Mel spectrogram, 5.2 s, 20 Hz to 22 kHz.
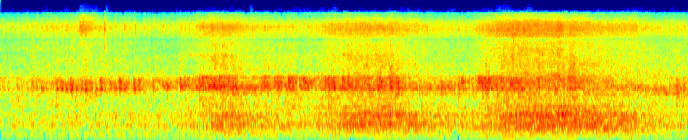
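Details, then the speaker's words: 1989 Toyota Hilux Surf (4Runner), 2L-TE turbo diesel, 5-speed manual, 4WD, 106,000 km, just started; steady diesel clatter swells smoothly through light revs and settles back with no knocks; healthy idle. "Sounds great, runs great. These are good engines for the US roads and highways."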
